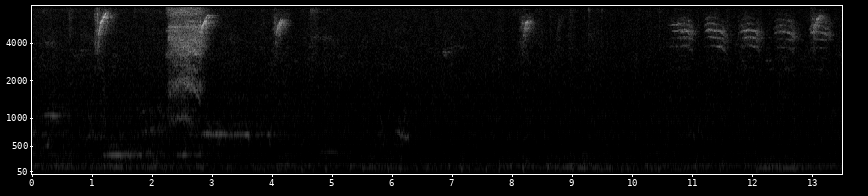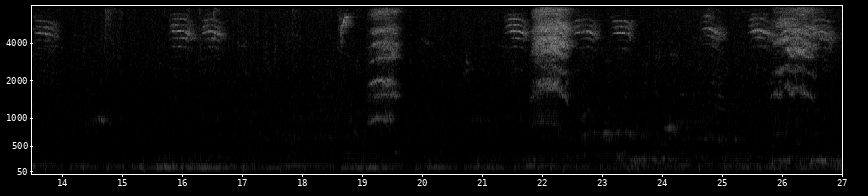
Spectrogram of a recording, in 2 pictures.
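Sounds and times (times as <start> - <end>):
low hum: 0.0 - 2.3, 3.0 - 27.0
bird chirping: 0.2 - 5.0, 10.5 - 27.0.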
